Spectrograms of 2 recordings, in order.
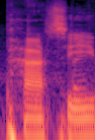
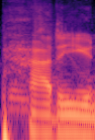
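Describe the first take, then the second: First: The middle consonant is a sharp t sound. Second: The middle consonant is a soft d sound. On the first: The speaker calls it wrong. "not Patty" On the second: The speaker calls it right. "it's Paddy"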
